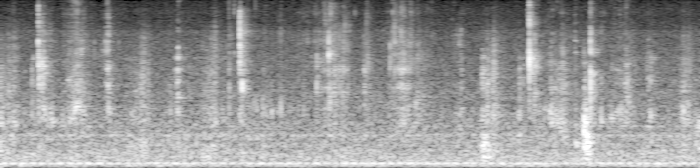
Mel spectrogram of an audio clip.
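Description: Fingers and cutlery click and scrape against plates.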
